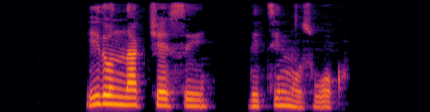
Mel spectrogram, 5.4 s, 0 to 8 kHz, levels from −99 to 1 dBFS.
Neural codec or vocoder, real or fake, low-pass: vocoder, 44.1 kHz, 128 mel bands every 256 samples, BigVGAN v2; fake; 7.2 kHz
